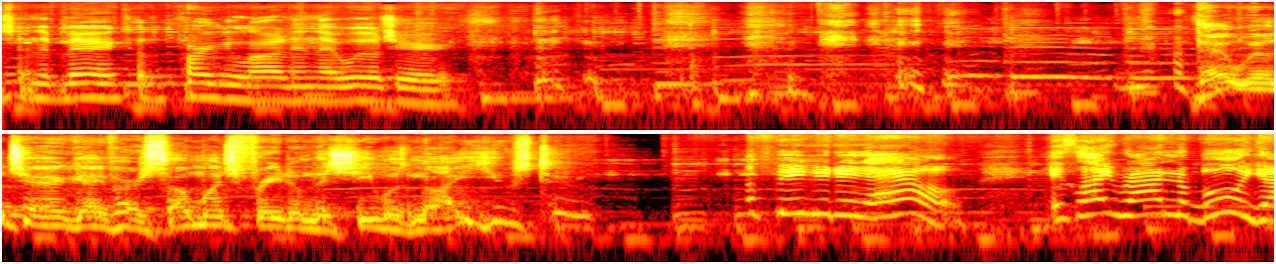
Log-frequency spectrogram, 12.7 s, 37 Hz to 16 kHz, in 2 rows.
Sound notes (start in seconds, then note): 2.3 Tammy laughs; 2.7 country music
